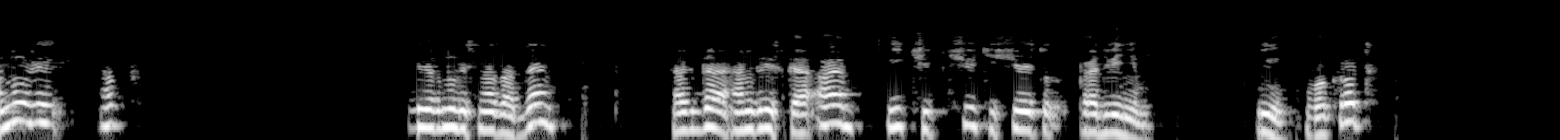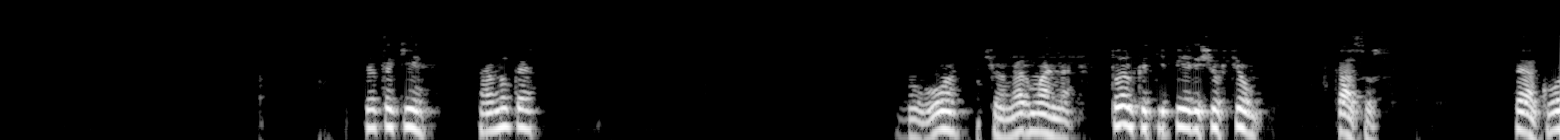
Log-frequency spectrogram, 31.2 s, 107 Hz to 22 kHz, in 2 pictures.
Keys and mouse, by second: 7.7 a, 9.3-11.1 drag, 12.3 i, 14.0-18.3 drag, 18.8 space, 25.3 space, 27.0 click, 29.7-31.2 drag.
